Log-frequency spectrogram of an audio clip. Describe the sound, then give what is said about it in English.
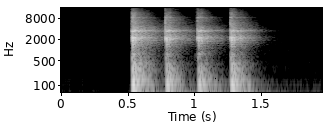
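A gavel bangs four times in quick, evenly spaced succession, each sharp wooden strike ringing briefly before the next, with silence before and after. “Bang the gavel.”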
